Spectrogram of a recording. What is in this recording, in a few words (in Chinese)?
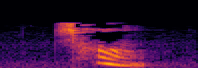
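"秤", Mandarin Chinese; hsk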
